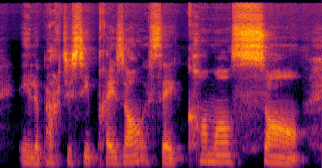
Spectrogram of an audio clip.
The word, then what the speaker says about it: commençant: Commencer, nous commençons avec un cédia, et le participe présent, c'est commençant. We need to keep the cédia there to keep it a soft C.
